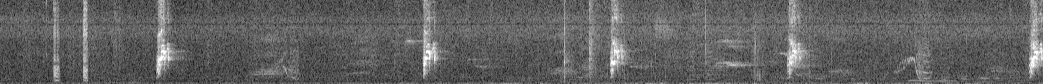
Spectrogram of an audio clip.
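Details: Palawan peacock-pheasant, an endangered Palawan endemic, caged at a crocodile farm in Puerto Princesa, male and female present, giving sharp, harsh chip notes about every two seconds; faint chirps and soft background murmur.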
